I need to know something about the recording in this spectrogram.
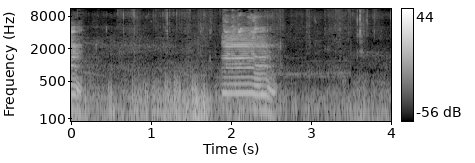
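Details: Cows mooing: a single drawn-out, tonal moo that falls slightly in pitch near its end, over a steady low rumbling background.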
